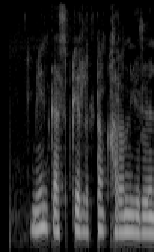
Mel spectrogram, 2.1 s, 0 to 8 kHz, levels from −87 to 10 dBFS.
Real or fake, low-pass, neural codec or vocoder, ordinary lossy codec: real; none; none; none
